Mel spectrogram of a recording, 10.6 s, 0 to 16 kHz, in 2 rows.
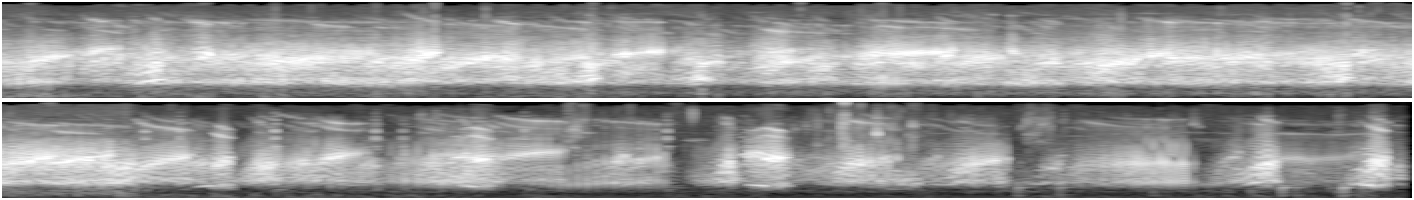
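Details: Roughly 100 male pool frogs call at a spawning site on 16-5-17, with an edible frog croaking now and then. Overlapping croaks form a steady chorus that thins into separate, distinct croaks in the second half.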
